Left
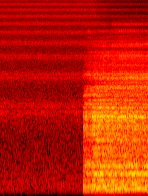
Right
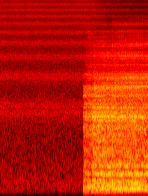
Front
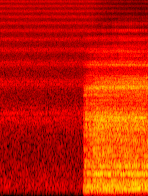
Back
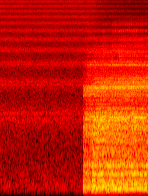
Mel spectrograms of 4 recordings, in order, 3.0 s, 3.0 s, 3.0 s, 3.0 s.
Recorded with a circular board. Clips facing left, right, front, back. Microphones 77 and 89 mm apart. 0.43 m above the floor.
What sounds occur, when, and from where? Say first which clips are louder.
1.7 s a cupboard door: left 1 dB, back 1 dB; 165° left, 3 m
